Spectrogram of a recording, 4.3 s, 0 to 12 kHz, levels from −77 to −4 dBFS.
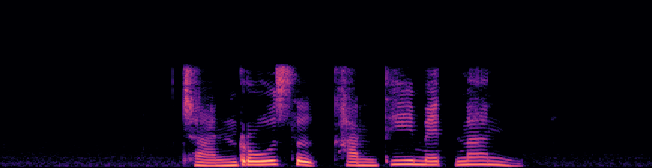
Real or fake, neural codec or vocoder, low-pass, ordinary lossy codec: real; none; 7.2 kHz; none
